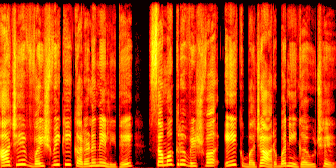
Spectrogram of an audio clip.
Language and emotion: Gujarati, neutral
